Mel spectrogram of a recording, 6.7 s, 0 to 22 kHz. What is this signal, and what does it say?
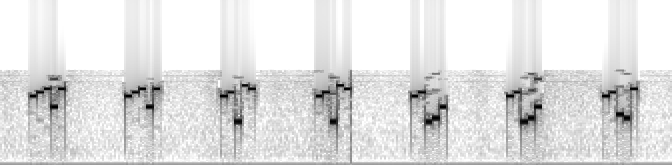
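Five-tone selective call (ZVEI), heard as quick runs of five tones, tones of about 70 ms. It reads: 89050 89050 89110 89110 89125 89125 89320
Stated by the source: Five-tone ZVEI selective call received on an SDR.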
